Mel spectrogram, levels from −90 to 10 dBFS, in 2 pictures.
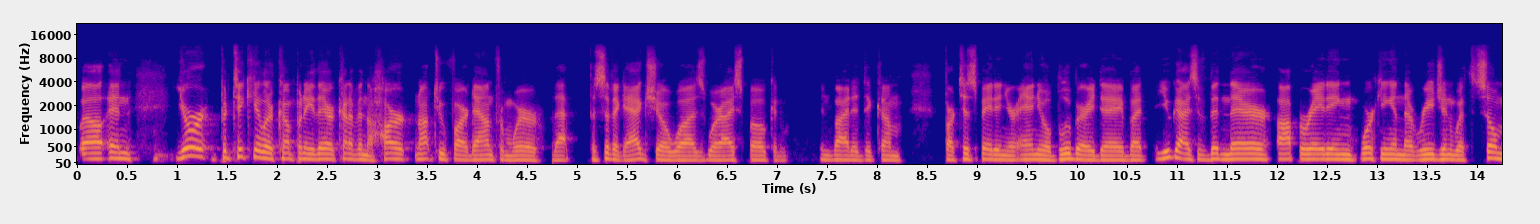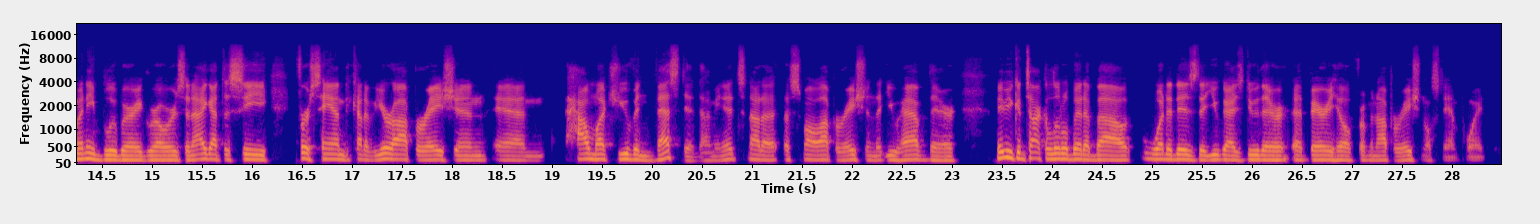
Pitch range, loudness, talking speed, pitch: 125-150 Hz, -20 LUFS, 215 wpm, 135 Hz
